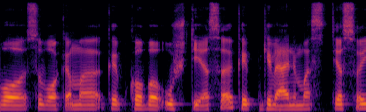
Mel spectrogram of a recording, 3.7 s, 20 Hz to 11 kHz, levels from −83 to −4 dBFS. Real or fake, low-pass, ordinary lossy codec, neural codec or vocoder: real; 9.9 kHz; AAC, 64 kbps; none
